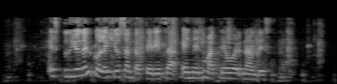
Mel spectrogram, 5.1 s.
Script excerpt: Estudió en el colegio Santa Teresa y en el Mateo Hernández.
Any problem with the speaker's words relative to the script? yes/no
no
